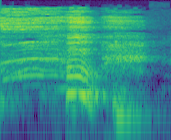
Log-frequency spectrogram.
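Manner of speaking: short high giggle. Real, not acted. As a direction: laugh it off. Laughs at partner.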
